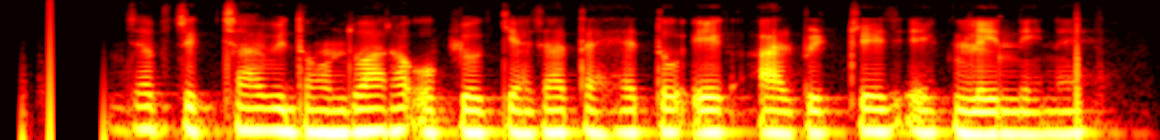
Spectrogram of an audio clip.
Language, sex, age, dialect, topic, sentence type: Hindi, male, 18-24, Garhwali, banking, statement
